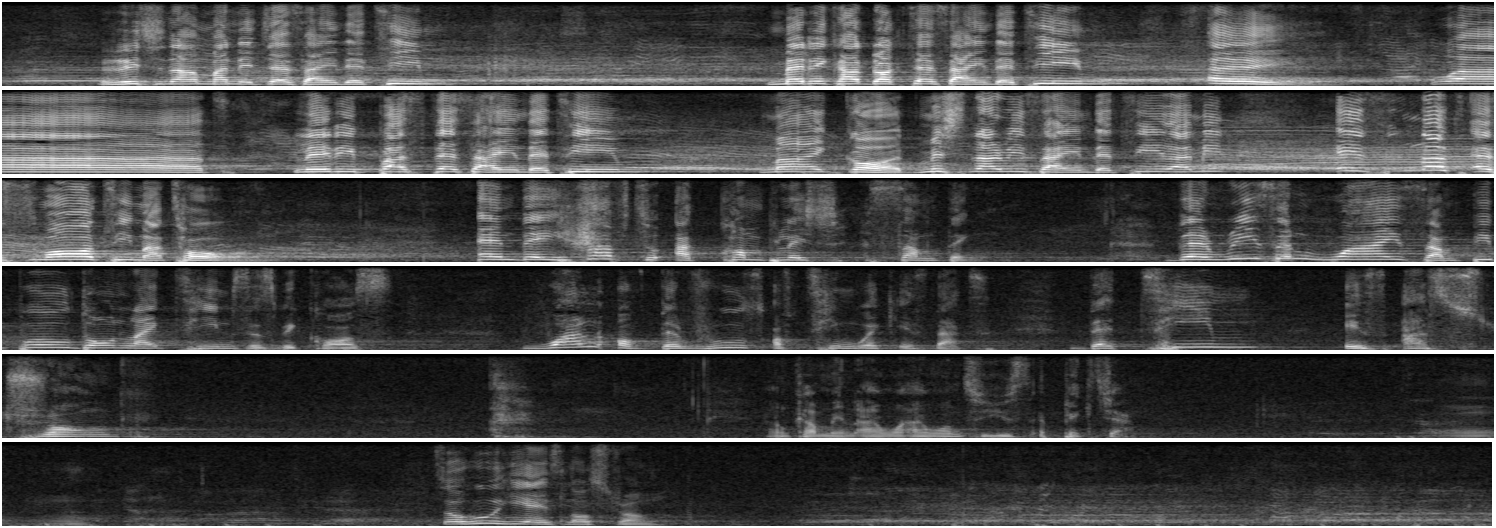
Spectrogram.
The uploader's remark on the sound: Preached At The 12 Foundations Of The Bacenta Camp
